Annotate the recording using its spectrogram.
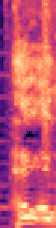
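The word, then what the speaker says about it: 鳳: Ho is basically a combination of every Phoenix legend, most notably the Chinese phoenix, Funhang. In Japan, this bird is literally pronounced ho, so its name was never a mystery.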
